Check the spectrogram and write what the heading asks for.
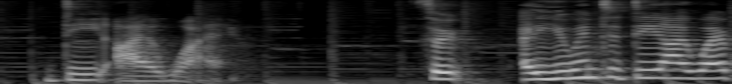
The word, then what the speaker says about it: DIY: you've picked up that the way that we say this word is by spelling out the letters d i y d-i-y so are you into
